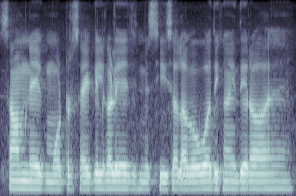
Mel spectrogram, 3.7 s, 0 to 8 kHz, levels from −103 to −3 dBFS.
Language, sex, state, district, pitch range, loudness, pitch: Hindi, male, Uttar Pradesh, Shamli, 115-120 Hz, -17 LUFS, 115 Hz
